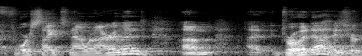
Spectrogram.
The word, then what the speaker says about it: Drogheda: I think as we have four sites now in Ireland, Drogheda, I just learned the G is silent, Drogheda, I learned that this morning, and Dunleary, and two here in Limerick.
